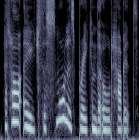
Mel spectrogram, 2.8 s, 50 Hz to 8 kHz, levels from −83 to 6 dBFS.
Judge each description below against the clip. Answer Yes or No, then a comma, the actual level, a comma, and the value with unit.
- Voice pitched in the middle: No, very high, 250 Hz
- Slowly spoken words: No, fast, 215 wpm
